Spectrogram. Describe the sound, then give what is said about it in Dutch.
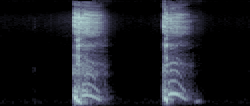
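Two short, modest coughs, evenly spaced about half a second apart, each a brief throaty burst at moderate loudness against otherwise complete silence, in a meadow on a hard-freezing moonlit night. “Opeens klinkt er een bescheiden kuchje.”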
